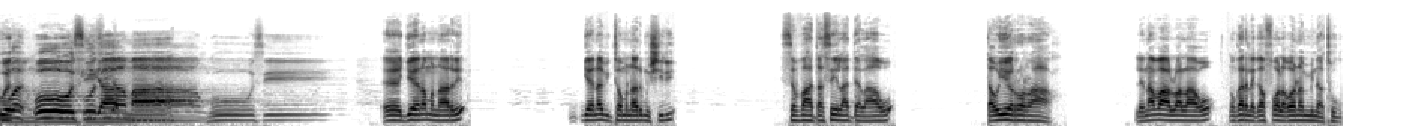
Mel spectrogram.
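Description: A young man sings in short phrases.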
